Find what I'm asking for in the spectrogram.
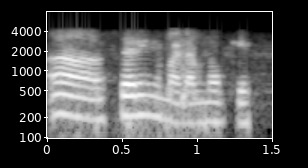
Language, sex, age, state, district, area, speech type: Tamil, female, 30-45, Tamil Nadu, Tiruvallur, urban, conversation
